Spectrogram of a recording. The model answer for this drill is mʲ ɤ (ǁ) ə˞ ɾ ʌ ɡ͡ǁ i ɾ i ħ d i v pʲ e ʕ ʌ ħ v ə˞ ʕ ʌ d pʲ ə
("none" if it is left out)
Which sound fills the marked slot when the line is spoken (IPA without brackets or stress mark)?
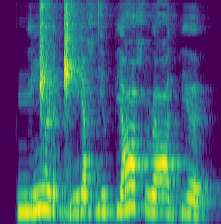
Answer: ŋ͡ǁ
